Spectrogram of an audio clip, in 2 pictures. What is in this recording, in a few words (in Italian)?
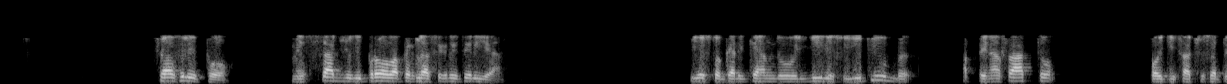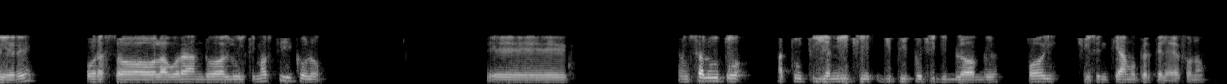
registrazione segreteria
